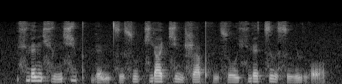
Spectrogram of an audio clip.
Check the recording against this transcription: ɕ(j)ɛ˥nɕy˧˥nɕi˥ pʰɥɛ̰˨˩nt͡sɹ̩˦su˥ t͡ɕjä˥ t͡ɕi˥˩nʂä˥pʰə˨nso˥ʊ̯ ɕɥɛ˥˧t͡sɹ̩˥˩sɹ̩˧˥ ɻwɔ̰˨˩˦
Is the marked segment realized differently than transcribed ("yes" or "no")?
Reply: yes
